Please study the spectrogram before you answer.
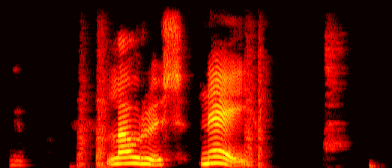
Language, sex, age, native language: Icelandic, male, 10, Icelandic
